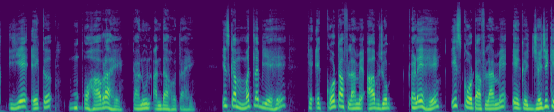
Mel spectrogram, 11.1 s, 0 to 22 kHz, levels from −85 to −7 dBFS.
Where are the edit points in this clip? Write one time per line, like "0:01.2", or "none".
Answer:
0:08.9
